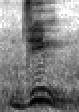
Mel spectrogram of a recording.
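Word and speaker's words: ج: যেমন সা জিম জিমটা হবে একটু শক্ত। সিদ্দতের হরফ শক্ত। জিম।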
